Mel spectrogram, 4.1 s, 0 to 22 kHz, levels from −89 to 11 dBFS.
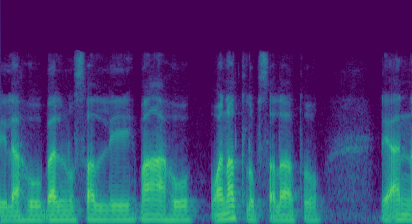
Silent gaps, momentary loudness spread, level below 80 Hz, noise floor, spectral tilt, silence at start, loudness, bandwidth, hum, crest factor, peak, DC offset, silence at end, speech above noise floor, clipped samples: none; 8 LU; -34 dBFS; -48 dBFS; -7.5 dB/octave; 0 s; -19 LUFS; 8.6 kHz; none; 18 dB; 0 dBFS; under 0.1%; 0 s; 30 dB; under 0.1%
